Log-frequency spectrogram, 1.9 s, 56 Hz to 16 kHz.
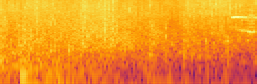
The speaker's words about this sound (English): Don't worry. The donkey's crashing into the hippo's watering hole in 3, 2, 1.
